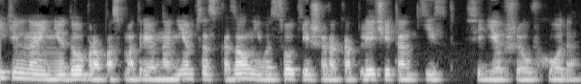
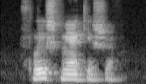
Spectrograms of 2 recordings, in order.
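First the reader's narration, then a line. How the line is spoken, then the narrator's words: Stern. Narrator (Russian): строго произнес политрук Нарков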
